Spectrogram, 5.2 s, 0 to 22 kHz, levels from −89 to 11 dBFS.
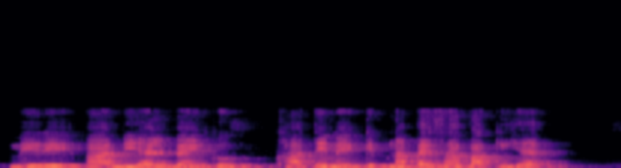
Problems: echo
